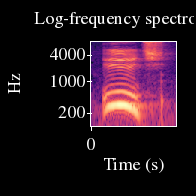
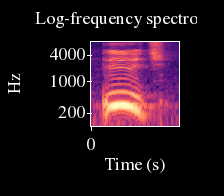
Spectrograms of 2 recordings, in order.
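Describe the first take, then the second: The two takes are said the same way.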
